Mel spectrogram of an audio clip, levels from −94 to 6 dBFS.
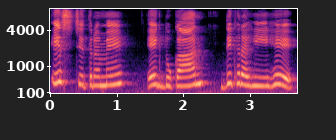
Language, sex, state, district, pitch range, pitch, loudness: Hindi, female, Madhya Pradesh, Bhopal, 275-340 Hz, 305 Hz, -16 LUFS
